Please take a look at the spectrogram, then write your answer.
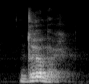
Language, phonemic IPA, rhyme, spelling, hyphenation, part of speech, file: Dutch, /ˈdrʏ.mər/, -ʏmər, drummer, drum‧mer, noun, Nl-drummer.ogg
- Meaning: drummer (especially one who plays a drum kit)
